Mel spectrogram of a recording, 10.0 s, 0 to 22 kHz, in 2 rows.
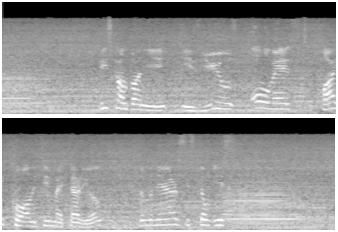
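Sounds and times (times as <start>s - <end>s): motor whine: 8.3s - 10.0s.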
